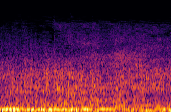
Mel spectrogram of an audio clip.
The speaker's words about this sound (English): let that traffic get by there.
